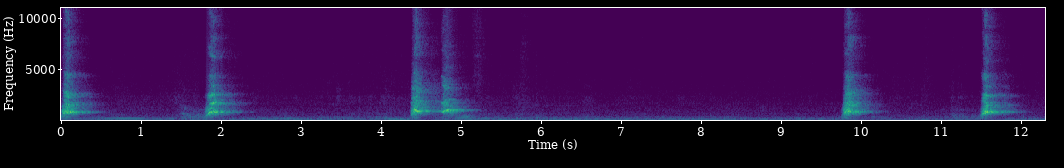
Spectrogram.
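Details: Robin's Cavalier King Charles Spaniel puppies on a Wednesday morning in the kitchen: six short, sharp barks, irregular, two of them close together and the rest spaced several seconds apart, over a faint constant low hum.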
